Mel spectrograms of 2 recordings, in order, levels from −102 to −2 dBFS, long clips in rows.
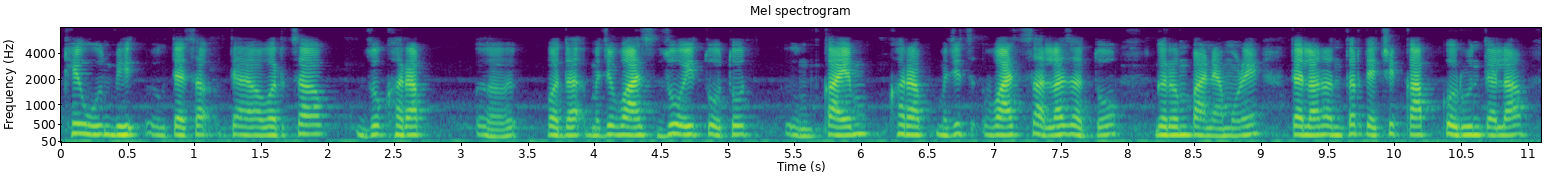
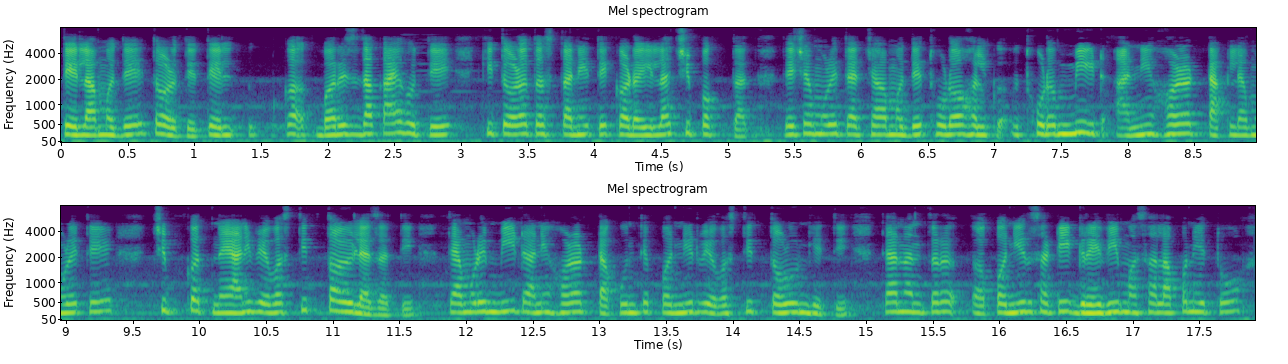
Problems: background sounds at intervals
